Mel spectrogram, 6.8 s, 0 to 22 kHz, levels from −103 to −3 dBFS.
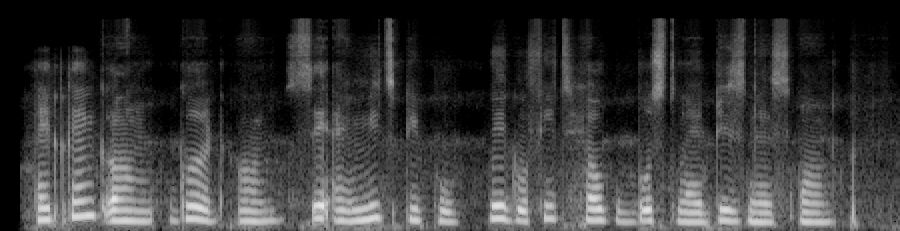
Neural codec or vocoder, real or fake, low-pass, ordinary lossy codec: codec, 32 kHz, 1.9 kbps, SNAC; fake; 14.4 kHz; Opus, 24 kbps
